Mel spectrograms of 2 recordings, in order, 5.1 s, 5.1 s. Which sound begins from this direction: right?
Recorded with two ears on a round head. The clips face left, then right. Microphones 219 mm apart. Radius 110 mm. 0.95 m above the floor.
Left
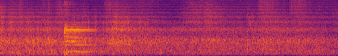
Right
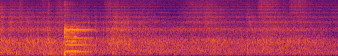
Dishes clattering, at 0.9 s.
